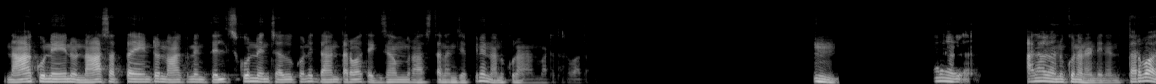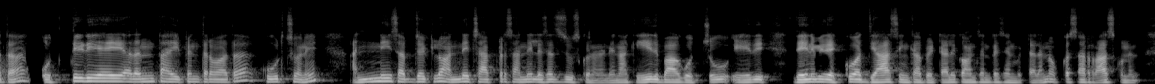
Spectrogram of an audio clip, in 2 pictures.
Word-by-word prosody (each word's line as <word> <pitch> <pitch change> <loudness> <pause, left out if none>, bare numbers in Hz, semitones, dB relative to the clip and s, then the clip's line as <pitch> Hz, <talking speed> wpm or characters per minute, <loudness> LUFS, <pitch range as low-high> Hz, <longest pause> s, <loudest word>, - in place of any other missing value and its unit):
నాకు 125 +5 +6
నేను, 125 0 +3
నా 110 - +6
సత్తా 125 +1 0
ఏంటో 120 +3 0
నాకు 110 +1 0
నేను 115 -1 -2
తెలుసుకొని, 120 +5 +1
నేను 125 -1 -2
చదువుకొని, 115 +4 -2
దాని 110 +1 -1
తర్వాత 115 +2 -1
ఎక్సామ్ 110 +2 -3
రాస్తాను 100 +1 -4
అని 100 0 -3
జెప్పి 105 +11 -6
నేననుకున్నాననమాట 95 - -5
తరువాత. 80 -1 -22 2.3
హ్మ్. 125 -6 +3 1.1
అలాగ, 145 -4 +2 0.7
అలాగ 155 +3 +1
అలాగనుకున్నానండి 115 -8 0
నేను. 90 +2 -9
తరువాత 145 -2 +3 0.4
ఒత్తిడి 150 +9 +2 0.4
అదంతా 130 +2 +1
అయిపోయిన 120 +1 -1
తరువాత 115 0 0 0.3
కూర్చొని 125 0 -1 0.4
అన్నీసబ్జెక్టులు, 130 +2 +1
అన్నీ 120 +4 +2
చాప్టర్స్, 115 +2 -2
అన్నీ 115 +2 0
లెసన్స్ 110 0 -2
జూసుకున్నానండి. 90 -5 -5
నాకు 100 +1 -6
ఏది 115 0 +4
బాగొచ్చు, 100 0 0 0.3
ఏది 110 +2 +2 0.4
దేని 115 +2 +7
మీద 120 -2 +4
ఎక్కువ 115 +2 +2
ధ్యాసింకా 105 -1 +2
పెట్టాలి, 100 +1 -3
కాన్సన్‌ట్రేషన్ 100 -1 -4
పెట్టాలి 95 +1 -7
అని 120 - -3
ఒక్కసారి 105 -1 -4
రాసుకున్నాను. 100 -3 -2
110 Hz, 125 wpm, -24 LUFS, 100-125 Hz, 2.3 s, దేని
